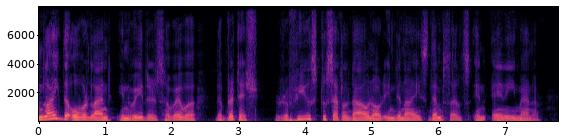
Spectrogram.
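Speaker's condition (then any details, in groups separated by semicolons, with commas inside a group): No condition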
